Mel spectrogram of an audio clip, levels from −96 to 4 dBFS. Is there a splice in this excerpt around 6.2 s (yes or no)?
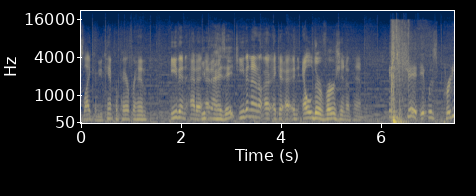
yes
